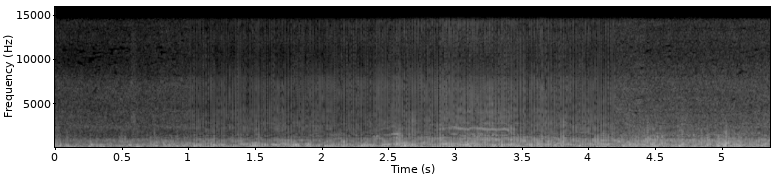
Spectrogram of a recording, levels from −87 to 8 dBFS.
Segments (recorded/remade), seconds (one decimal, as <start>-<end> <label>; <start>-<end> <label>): 0.0-1.0 recorded; 1.0-4.2 remade; 4.2-5.4 recorded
